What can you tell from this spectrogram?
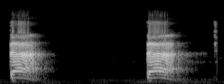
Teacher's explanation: jahr artinya tertahannya nafas sehingga membaca da tidak boleh ada nafas yang mengalir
